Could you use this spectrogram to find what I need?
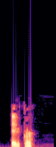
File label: "ichor", English; nouns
